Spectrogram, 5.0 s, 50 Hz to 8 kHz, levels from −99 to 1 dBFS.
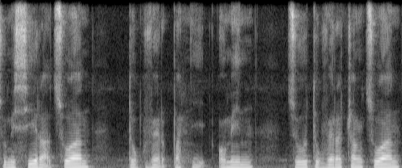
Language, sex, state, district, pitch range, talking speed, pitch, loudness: Mizo, male, Mizoram, Aizawl, 110-130 Hz, 120 wpm, 120 Hz, -18 LUFS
